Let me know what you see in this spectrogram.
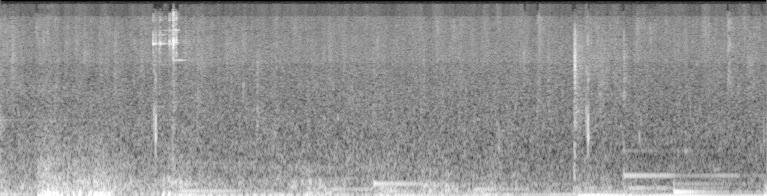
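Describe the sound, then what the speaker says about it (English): Thunder from a lightning strike during a storm in the pirate video game Cleo: A Pirate's Tale: rumbling booms over steady rain, with a heavy crack near the end under the game's soft musical tones. "The lightning struck directly into this tree."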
